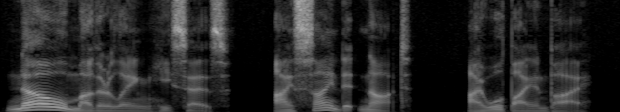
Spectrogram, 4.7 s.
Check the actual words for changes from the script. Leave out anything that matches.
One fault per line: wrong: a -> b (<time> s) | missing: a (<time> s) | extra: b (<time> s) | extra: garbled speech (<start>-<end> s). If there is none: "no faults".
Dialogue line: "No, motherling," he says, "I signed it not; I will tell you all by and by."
missing: tell you all (3.8 s)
